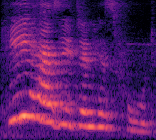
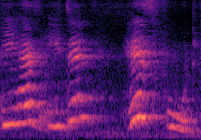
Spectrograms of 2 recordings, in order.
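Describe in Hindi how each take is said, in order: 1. Stress शब्द 'he' पर पड़ता है। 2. स्ट्रेस शब्द 'his' पर पड़ता है। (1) "उसने अपना खाना खाया है, दूसरों ने नहीं खाया है" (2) "उसने अपना खाना खाया है, किसी और का नहीं खाया है"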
